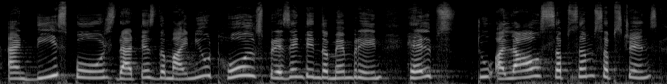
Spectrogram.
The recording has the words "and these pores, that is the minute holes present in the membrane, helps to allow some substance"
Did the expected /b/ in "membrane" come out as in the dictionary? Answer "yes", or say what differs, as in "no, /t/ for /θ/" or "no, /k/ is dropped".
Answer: yes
